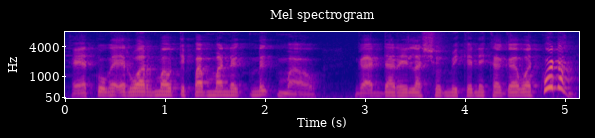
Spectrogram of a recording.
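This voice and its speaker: A man's voice: mid-range voice, very animated, moderate pace, bright, forceful tone, echoey room, soft background music. A man playing an exasperated comic village captain with a Filipino accent in a radio drama. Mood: confronting.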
